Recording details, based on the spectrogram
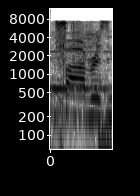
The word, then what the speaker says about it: Favre: How do you say Brett Favre's name? – Favre. – How do you spell it? – Favre. – You spell it Favre, but you say it Favre.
